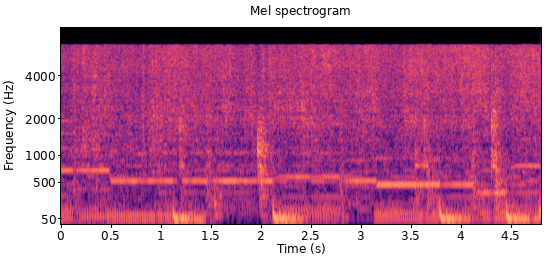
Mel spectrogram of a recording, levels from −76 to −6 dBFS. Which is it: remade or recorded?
recorded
